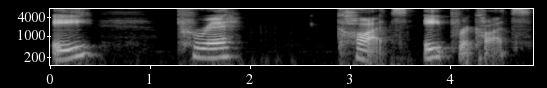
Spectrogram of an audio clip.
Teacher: So this is your schwa. That I is making a schwa sound. And you think it's open because in that syllable, nothing's following behind that I, but it is an open syllable exception.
